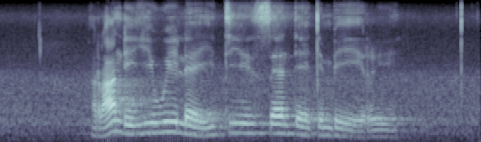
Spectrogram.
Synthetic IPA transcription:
r̤andʱijiwilɛjitʼisɛntʼɛtʼimbiːr̤i

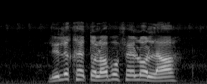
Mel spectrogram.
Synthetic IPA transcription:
lɪlɪq͡χʰɛtʼɔlabʊfɛlɔla

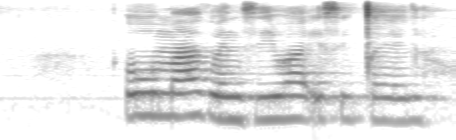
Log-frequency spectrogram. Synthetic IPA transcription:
uk̬umak̬wend͡zʱiwaisiǀɛːlɔ

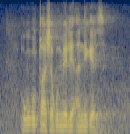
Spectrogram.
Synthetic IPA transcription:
uk̬uk̬uǃaʃak̬umɛlɛʔanik̬ɛːzɛ

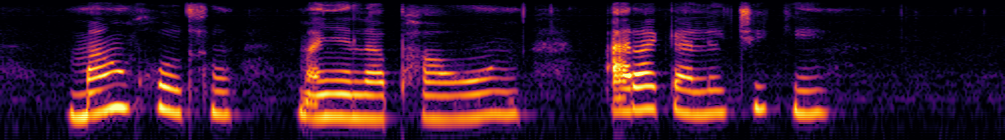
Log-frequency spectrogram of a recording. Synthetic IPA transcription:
maŋ̩k͡xʰʊt͡ɬʰʊ | maɲɛlapʰaoŋ̩ | a̰ɾakʼalet͡ʃʼɪkʼɪ

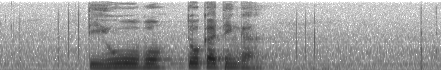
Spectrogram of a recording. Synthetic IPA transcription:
tʼiɦuɓɔtʼɔkʼatʼiŋɡʱa

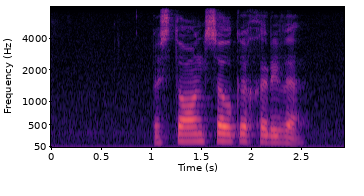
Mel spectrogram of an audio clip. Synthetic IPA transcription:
b̥əstɑːnsəlˠkəχəɾivə

